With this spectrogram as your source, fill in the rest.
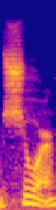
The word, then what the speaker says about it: Shure: you today are these uh these headphones from Shore that's spelled s h u re e is the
